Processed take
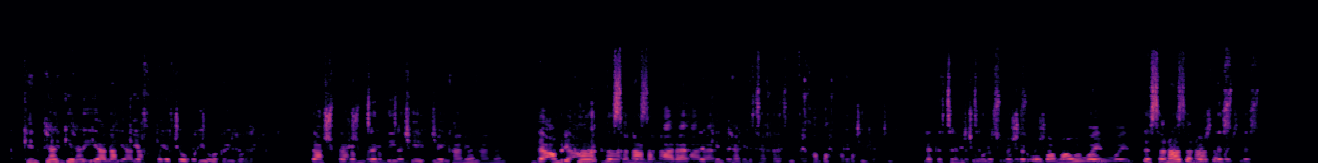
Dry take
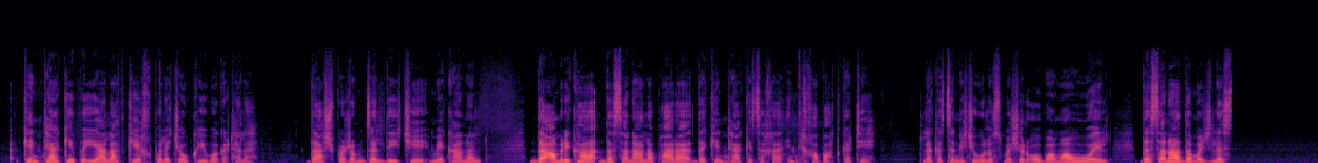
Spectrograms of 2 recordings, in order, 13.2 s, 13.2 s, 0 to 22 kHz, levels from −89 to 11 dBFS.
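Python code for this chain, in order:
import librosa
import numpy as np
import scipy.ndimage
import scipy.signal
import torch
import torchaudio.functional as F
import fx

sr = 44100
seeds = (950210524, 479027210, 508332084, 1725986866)

p1 = fx.bin_expand(x, sr, power=3.0)
p2 = scipy.signal.sosfilt(scipy.signal.butter(4, 390.0, 'highpass', fs=sr, output='sos'), p1)
p3 = fx.high_shelf(p2, sr, hz=10000.0, db=-7.0)
p4 = fx.over_compress(p3, sr, threshold_db=-35.0, ratio=-1.0)
p5 = p3 + (p4 * 10.0 ** (-2.0 / 20.0))
p6 = fx.fixed_phaser(p5, sr, hz=550.0, stages=8)
y = p6 + 10.0 ** (-15.0 / 20.0) * np.pad(p6, (int(268 * sr / 1000.0), 0))[:len(p6)]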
